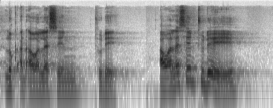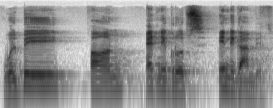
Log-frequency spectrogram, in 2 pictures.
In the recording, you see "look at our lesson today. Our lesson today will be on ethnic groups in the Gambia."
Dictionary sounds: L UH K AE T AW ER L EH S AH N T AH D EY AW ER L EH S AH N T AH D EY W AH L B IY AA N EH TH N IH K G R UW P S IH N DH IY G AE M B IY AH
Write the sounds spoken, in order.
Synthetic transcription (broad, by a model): L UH K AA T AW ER L EH S AH N T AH D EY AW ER L EH S AH N T AH D EY W AH L B IY AA N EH T N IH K G R UW P S IH N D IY G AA M B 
